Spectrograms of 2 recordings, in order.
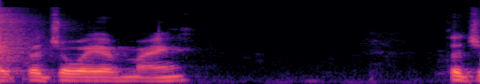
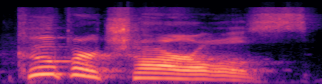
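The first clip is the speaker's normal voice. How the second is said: slow, louder warning name; stern scolding; 5 semitones higher, 7 dB louder, slower than usual. Real, not acted. Scolding dog by full name.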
